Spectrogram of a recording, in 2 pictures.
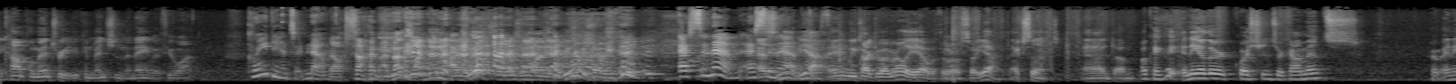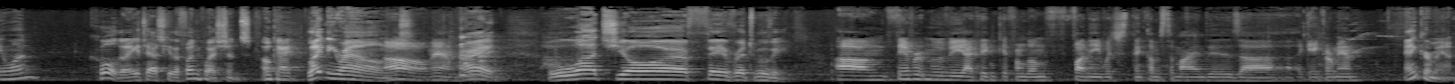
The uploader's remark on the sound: Live at the Philly GRUE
